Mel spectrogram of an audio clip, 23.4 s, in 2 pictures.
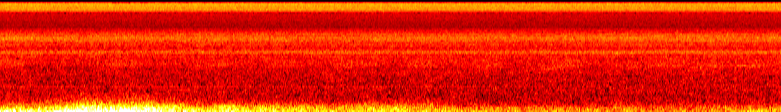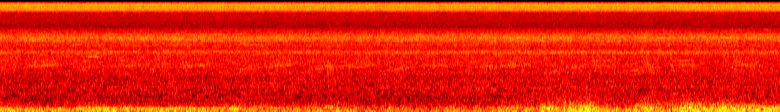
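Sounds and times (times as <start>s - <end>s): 
thunder in the evening in Douala Cameroon: 0.0s - 7.2s, 19.3s - 23.4s.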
